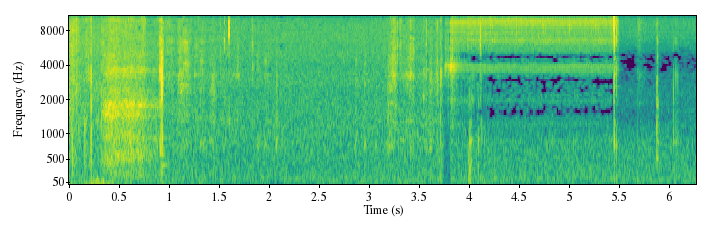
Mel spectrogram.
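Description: Faint rustling of leaves and grass with a few soft clicks and footfalls, as someone moves in close to a raspberry bush while filming. After about the first second it falls to quiet outdoor background.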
